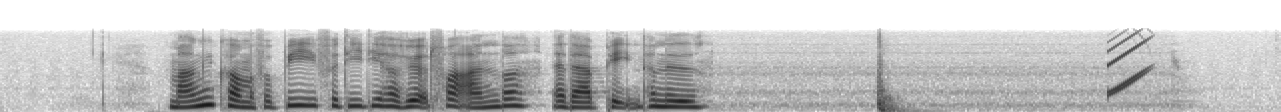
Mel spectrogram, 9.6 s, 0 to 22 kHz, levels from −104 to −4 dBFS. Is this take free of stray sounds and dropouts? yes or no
no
